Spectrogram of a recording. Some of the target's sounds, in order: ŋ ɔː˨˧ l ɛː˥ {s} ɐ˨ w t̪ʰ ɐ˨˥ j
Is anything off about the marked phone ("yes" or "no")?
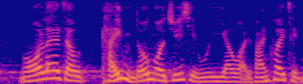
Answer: yes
